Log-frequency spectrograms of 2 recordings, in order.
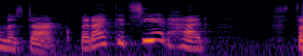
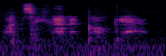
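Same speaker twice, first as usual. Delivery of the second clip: fast, whispered wondering; puzzled whisper; 12 dB quieter, faster than usual. A narrator's reading. Reggie wondering to himself what Ira will fetch, whispered. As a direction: mutter it under your breath, puzzled.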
